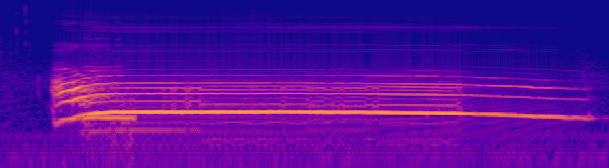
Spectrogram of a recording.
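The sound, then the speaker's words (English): A single long wolf howl rises sharply, then holds a steady, mournful tone for several seconds before tapering off at the end. It is loud, with no other sounds. “He gives out the cold howl, and the rest of the sept begin to approach.”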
